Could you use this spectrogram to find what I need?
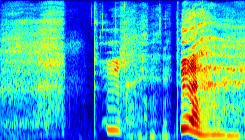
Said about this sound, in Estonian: mõnus siuke haigutus tuli, tuli peale sügavalt.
